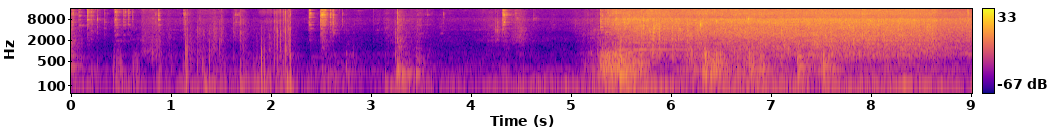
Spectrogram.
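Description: Malabar spinach and potatoes dropped into hot oil in a kadai: scattered clinks and stirring at first, then a sudden loud, continuous sizzle that fills the rest.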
